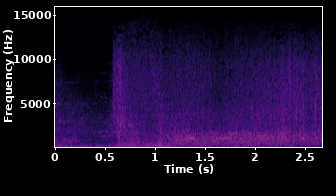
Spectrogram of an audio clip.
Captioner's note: water splashing; audience clapping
